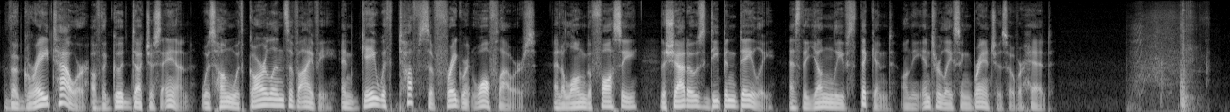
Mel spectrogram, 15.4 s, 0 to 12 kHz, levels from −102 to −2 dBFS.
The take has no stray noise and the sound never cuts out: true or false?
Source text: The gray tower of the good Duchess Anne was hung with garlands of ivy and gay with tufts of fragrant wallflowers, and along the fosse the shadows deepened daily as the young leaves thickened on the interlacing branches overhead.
false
